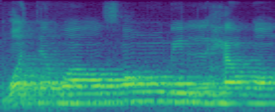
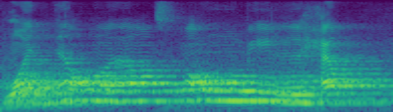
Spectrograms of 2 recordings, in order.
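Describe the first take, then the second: First: The final q bounces out directly without holding. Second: The final q is held and pressed before bouncing. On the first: The letter has no doubling mark. "qalqalahnya secara langsung" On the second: The letter carries a doubling mark. "maka qaf ditekan terlebih dahulu, baru diikuti dengan qalqalah"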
